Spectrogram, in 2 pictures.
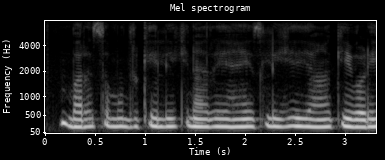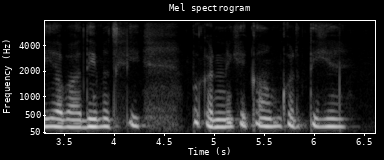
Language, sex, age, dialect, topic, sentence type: Hindi, female, 56-60, Awadhi Bundeli, agriculture, statement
